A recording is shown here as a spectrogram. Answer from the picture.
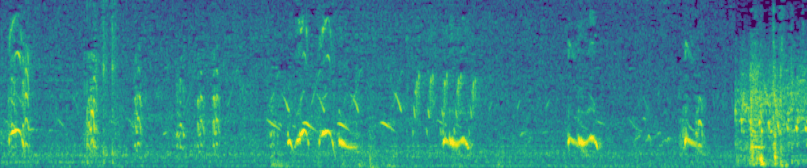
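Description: Birds calling: short, arched whistled notes in clusters of two or three, about once a second. Near the end a busier chorus of chirping takes over.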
